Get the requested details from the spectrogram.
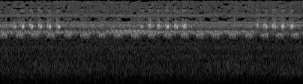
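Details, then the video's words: Insects calling with short rapid bursts of high, bright chirps, about four to six notes per burst, over a steady high insect hum and soft background hiss. "the sound of insects"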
